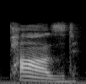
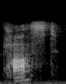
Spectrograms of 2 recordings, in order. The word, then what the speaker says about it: paused: uh the word is paused give me a voiced s here instead of past it's paused one more time paused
